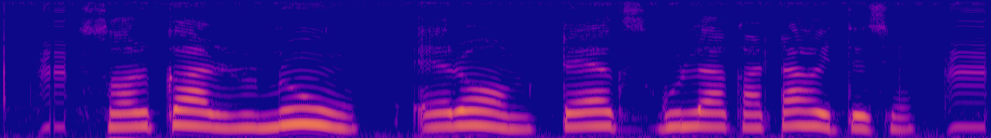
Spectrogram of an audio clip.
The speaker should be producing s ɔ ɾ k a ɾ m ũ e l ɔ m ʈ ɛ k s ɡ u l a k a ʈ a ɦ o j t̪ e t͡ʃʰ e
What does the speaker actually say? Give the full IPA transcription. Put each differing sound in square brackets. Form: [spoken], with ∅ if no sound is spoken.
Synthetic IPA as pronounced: s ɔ ɾ k a ɾ [n] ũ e [ɾ] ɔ m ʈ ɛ k s ɡ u l a k a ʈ a ɦ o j t̪ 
